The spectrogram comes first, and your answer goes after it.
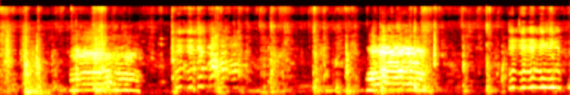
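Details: Domestic doroan goat kid, a male about three months old, the single male born to a doroan doe and kept as a future breeding buck on a farm. Loud, harmonic, wavering bleats come in three bursts, with a man's voice between them.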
